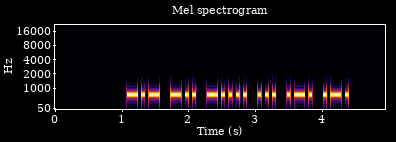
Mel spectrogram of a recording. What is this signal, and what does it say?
Morse code, heard as a keyed tone, about 22 wpm, 700 Hz. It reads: KD6SRR
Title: USA Call Signs - 6 Characters - Repeated 3x - 22wpm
